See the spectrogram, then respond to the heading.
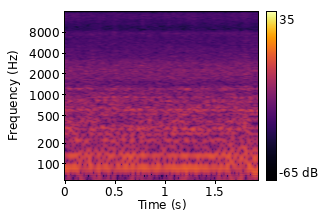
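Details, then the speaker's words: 1993 Ford Escape, still stumbling while pulling into the driveway: low uneven rumble with a lumpy beat as it drops cylinder #3 from a failed ignition coil; code reader next. "it's still stumbling as I'm pulling into the dry your I'd put the reader on"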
